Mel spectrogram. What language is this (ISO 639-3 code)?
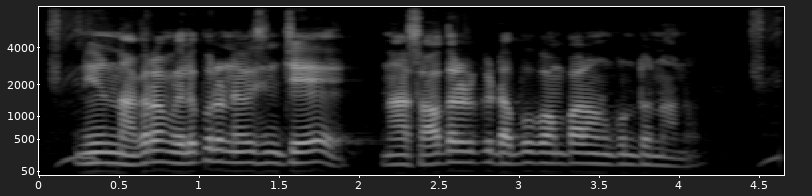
tel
